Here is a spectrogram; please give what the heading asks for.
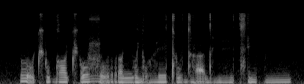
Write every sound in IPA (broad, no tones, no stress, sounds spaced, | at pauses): l o̰ t͡ʃʼ u ɡ ɒː t͡ʃʼ o ɮ o̰ r ɒ ɲ o j o̰ ɦ e tʼ u dʱ a̰ dʱ i ɦ i t͡sʼ i p iː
